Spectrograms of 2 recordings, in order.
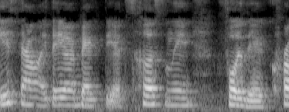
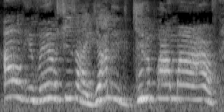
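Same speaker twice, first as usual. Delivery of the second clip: much higher, shouting him out; girlfriend's high yell; 10 semitones higher, faster than usual. Retold or imitated. Girlfriend ordering everyone out of her house, high shout. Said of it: "She said".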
